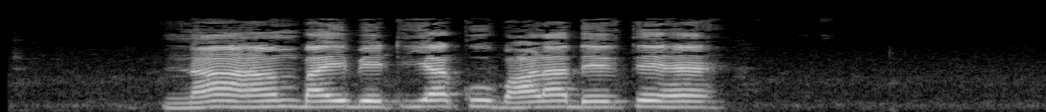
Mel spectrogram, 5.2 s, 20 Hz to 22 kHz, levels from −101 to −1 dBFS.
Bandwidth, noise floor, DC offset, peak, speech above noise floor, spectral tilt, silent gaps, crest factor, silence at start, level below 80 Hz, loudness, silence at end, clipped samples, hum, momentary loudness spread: 11.5 kHz; -69 dBFS; under 0.1%; -6 dBFS; 47 dB; -2.5 dB/octave; none; 20 dB; 0.8 s; -74 dBFS; -22 LUFS; 1.65 s; under 0.1%; none; 6 LU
